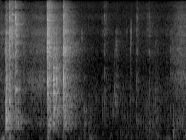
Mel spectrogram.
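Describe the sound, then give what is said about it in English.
The back of a knife scrapes food off a cutting board for a food processor: two short, scratchy strokes, then faint, light scrapes and taps. “Now I'm using the back of the knife. Always use the back of the knife when you're scraping things off your cutting board and putting it into the food processor.”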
